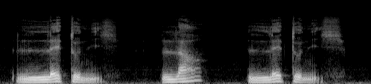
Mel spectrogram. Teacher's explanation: when you've got this E and then a double letter like that, T, T, okay, then you will have to open your E and it will become E, Le, Lettonie.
